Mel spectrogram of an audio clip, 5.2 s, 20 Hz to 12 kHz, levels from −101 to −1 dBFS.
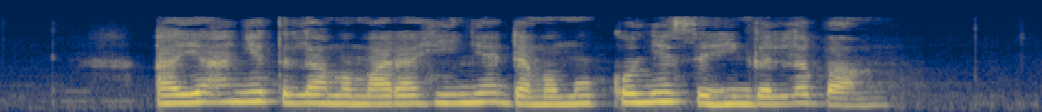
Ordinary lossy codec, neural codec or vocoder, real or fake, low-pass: AAC, 48 kbps; codec, 16 kHz, 16 kbps, FreqCodec, smaller model; fake; 7.2 kHz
